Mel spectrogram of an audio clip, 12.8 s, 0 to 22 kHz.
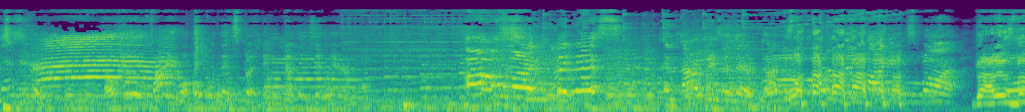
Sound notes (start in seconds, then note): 1.3 shouts; 9.8 laughs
